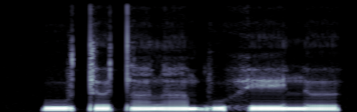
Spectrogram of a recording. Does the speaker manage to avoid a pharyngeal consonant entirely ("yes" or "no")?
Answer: yes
